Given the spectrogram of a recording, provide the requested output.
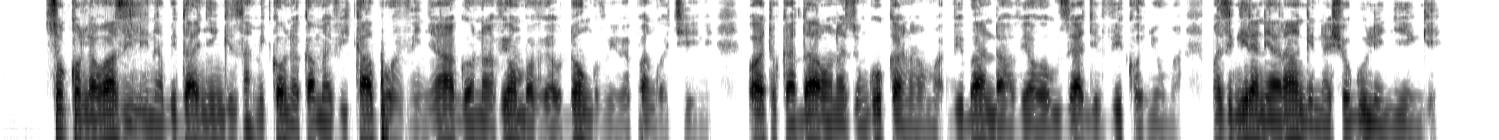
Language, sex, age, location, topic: Swahili, male, 18-24, Nairobi, finance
